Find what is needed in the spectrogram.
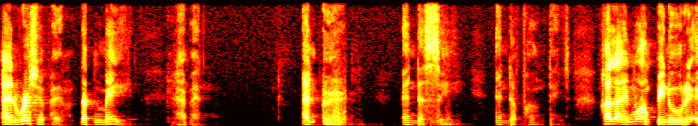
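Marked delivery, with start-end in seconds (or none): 0.0-7.6 low, soft, slowed reverent reading; preacher softly rereads the verse in awe; hushed reading. Acted. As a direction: drop to a near hush for the verse.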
